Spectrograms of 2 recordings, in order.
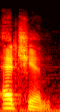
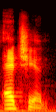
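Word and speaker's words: Etienne: And uh yeah, you know, I was talking to Sammy about this whole Travis Achan thing and uh he believes that it's pronounced etchen. Travis etchin.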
